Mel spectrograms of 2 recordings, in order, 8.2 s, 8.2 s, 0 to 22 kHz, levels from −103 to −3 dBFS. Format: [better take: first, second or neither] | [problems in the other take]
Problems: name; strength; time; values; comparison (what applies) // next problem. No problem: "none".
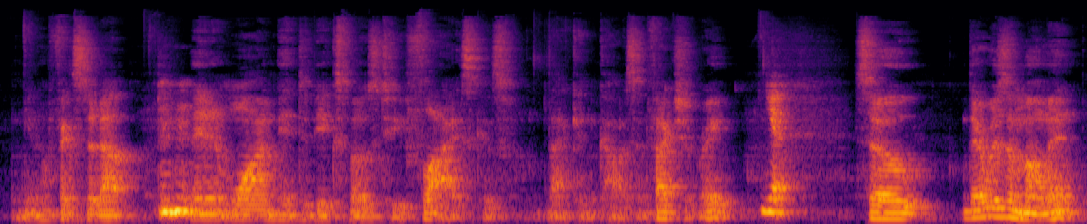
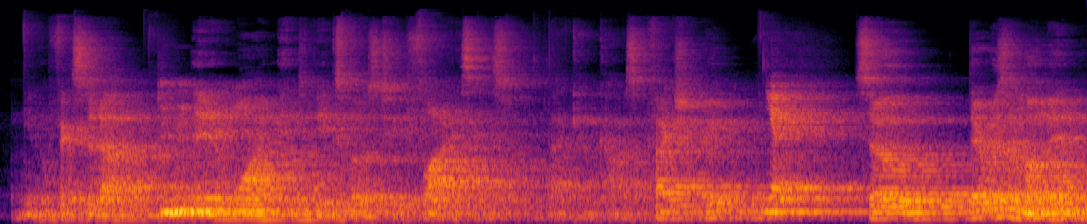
first | room echo; strong; dies away in 2 s; slight in the first // off-mic speech; far; far in the first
